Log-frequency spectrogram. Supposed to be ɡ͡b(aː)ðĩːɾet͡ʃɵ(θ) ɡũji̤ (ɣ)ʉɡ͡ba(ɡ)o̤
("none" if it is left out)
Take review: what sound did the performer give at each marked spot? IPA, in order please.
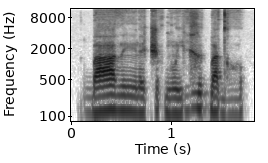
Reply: aː, θ, ɣ, d

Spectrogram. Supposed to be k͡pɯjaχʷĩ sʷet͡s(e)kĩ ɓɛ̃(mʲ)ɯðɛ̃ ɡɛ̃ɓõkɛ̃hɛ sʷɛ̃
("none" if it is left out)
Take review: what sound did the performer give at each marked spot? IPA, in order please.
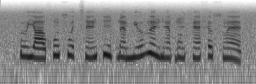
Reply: ẽ, mʲ

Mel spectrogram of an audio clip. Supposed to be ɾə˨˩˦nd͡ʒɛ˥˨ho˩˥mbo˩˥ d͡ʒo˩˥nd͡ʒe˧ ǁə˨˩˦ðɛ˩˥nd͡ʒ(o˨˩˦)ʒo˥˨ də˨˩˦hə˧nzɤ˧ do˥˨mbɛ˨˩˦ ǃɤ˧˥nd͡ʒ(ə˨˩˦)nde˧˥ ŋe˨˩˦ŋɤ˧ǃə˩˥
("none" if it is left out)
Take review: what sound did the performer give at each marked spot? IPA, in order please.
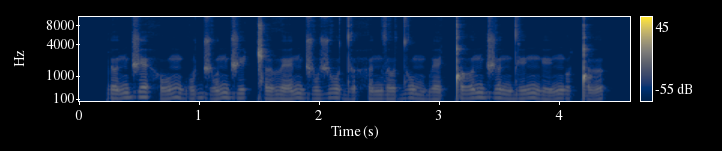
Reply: o˧, ə˥˨

